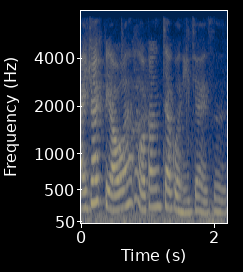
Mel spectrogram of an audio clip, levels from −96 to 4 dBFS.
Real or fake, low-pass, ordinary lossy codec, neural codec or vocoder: real; 7.2 kHz; none; none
